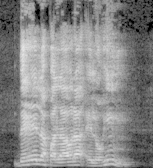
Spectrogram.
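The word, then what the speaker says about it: אלוהים: el tema de hebreo y cuando encuentres hoy no es para que pronuncie hoy sino elohim elohim pues entonces como llevaba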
